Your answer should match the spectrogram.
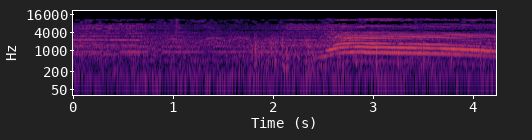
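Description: A fireworks display with a dense, low rumbling crowd-and-fireworks din. Two and a half seconds in, a long high-pitched wailing cry rises quickly, then slides slowly down over about two seconds.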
